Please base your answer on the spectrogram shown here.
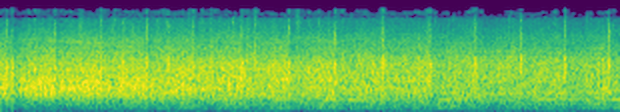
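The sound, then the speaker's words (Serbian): Crowd applause in the Kombank Arena during a water polo match against Slovakia, an even, sustained patter of many hands at moderate loudness, with no talk. “Evo, čujete aplauze ovde u Kombank areni”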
